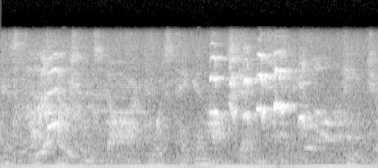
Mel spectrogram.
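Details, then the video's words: Talkative female green-winged macaw kept as a pet, vocalising when she thinks she is unobserved; mumbled speech-like sounds, then a cluster of brighter, rapid tonal syllables toward the end, steady hum beneath. "Green Wing Macaw Talks up a storm"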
